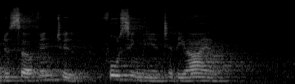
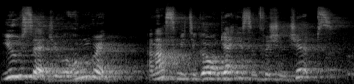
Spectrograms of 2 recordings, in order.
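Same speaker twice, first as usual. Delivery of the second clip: loud, higher Yorkshire boom; 6 semitones higher, 11 dB louder than usual. Acted. Yorkshire fan tells his story so the carriage hears, loud. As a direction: broadcast it to the whole carriage. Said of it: "in such a loud voice".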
